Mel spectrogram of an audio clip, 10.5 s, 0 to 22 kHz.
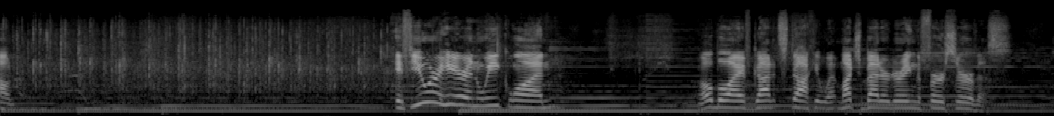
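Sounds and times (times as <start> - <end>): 
speech: 0.0 - 0.3, 4.0 - 5.6, 7.0 - 10.1
audience clapping: 0.0 - 4.3.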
